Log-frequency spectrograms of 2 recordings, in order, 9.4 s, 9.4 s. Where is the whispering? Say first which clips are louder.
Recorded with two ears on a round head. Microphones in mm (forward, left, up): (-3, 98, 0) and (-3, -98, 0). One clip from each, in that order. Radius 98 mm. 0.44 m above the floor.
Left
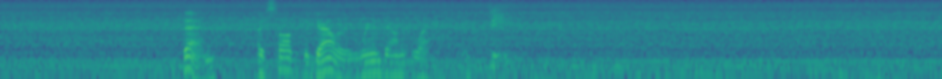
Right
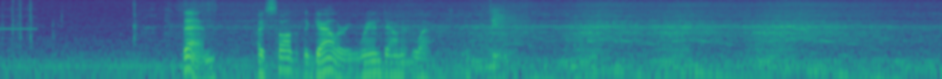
Right 1 dB; 25° left (ahead or behind).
